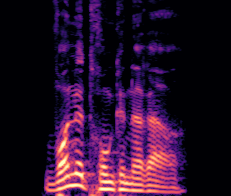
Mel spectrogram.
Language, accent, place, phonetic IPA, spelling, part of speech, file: German, Germany, Berlin, [ˈvɔnəˌtʁʊŋkənəʁɐ], wonnetrunkenerer, adjective, De-wonnetrunkenerer.ogg
- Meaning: inflection of wonnetrunken: 1. strong/mixed nominative masculine singular comparative degree 2. strong genitive/dative feminine singular comparative degree 3. strong genitive plural comparative degree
